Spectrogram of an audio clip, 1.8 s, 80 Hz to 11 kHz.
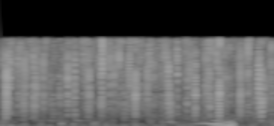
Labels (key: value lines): label: biophony, cascading saw
recorder: SoundTrap 600 or HydroMoth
